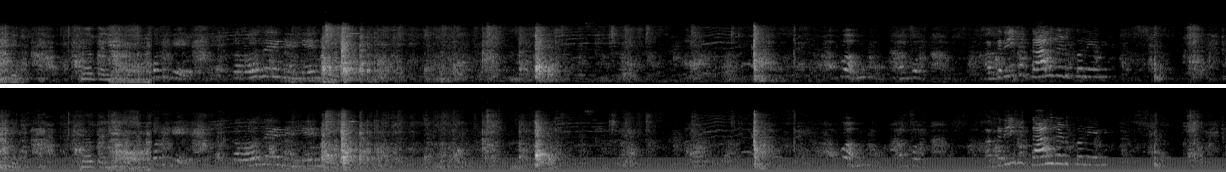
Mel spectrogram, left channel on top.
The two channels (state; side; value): noise; right; hum, 8 dB below the sound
